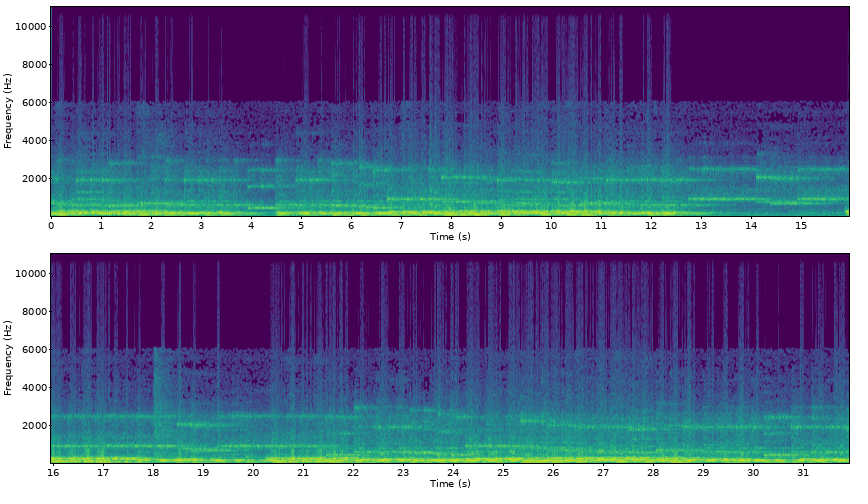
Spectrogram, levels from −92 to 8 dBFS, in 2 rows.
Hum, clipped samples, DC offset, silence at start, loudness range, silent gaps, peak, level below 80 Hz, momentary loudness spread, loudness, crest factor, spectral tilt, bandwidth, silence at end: none; 5%; under 0.1%; 0 s; 5 LU; none; 0 dBFS; -28 dBFS; 12 LU; -7 LUFS; 6 dB; -11.5 dB/octave; 3.7 kHz; 0 s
